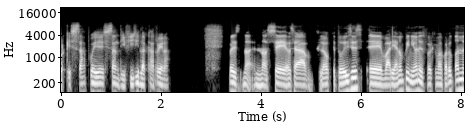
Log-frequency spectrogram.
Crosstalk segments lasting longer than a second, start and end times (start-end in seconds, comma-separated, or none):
none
